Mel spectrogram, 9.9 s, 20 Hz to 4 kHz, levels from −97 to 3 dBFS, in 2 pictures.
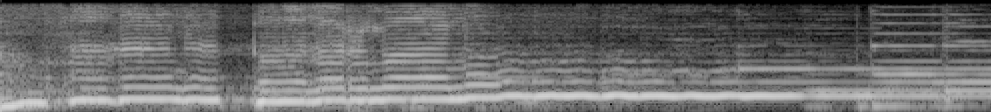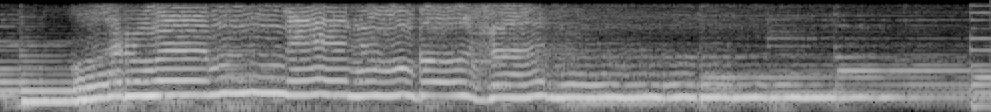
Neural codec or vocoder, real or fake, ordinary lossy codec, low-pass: codec, 32 kHz, 1.9 kbps, SNAC; fake; none; 3.6 kHz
